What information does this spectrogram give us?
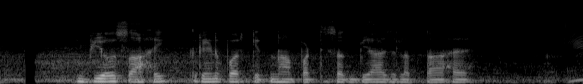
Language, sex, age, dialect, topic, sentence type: Hindi, male, 25-30, Garhwali, banking, question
